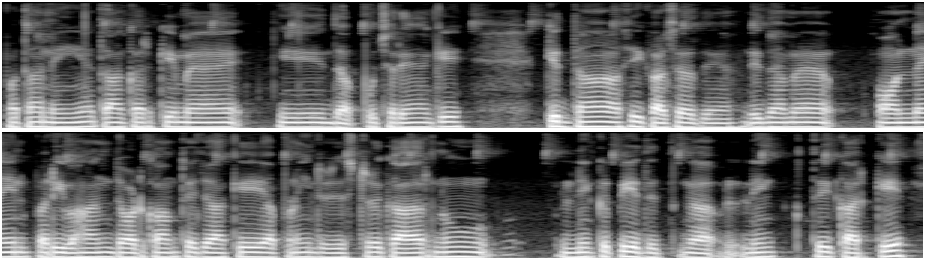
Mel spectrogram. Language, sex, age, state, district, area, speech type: Punjabi, male, 18-30, Punjab, Ludhiana, urban, spontaneous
